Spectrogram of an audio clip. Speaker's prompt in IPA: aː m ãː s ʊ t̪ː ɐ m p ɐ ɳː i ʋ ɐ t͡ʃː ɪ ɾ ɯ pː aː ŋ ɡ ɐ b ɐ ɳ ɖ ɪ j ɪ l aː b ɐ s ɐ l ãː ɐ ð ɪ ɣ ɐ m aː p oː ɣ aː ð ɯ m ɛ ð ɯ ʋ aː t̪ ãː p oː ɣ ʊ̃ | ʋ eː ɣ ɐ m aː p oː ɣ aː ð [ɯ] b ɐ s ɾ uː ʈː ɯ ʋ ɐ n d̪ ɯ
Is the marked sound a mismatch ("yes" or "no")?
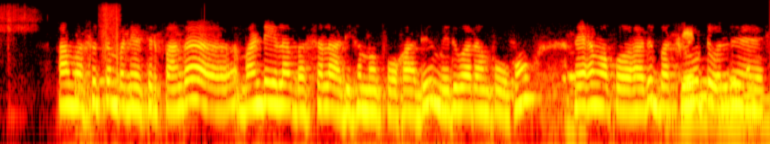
no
